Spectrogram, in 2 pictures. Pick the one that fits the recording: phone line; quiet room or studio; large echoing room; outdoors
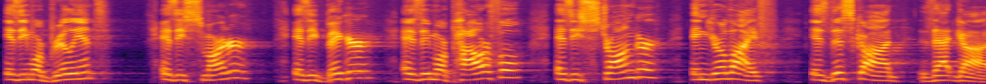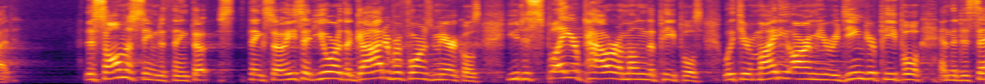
large echoing room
